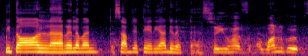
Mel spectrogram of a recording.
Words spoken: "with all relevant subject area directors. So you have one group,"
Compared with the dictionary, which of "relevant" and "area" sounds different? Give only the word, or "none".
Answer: none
